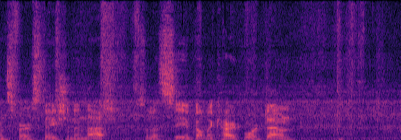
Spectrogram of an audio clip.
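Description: A plastic jug is set down with a light knock.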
